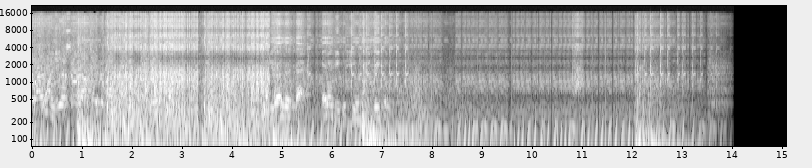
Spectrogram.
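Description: Explosions boom in a space shooting game.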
